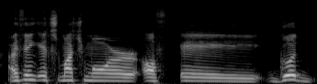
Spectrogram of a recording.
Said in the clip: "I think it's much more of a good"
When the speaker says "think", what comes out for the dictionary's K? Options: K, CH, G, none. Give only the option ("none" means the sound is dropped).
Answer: K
